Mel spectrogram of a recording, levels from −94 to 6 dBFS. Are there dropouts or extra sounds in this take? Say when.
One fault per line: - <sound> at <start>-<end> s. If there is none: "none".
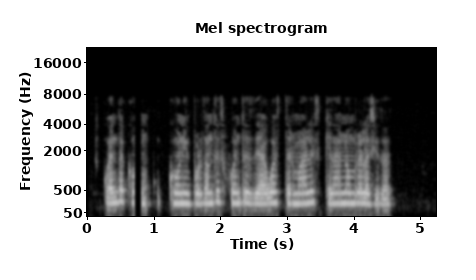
- dropout at 0.7-0.8 s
